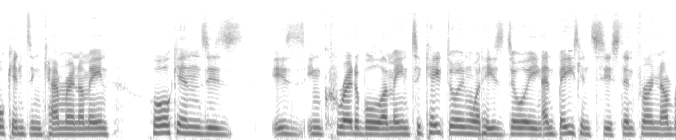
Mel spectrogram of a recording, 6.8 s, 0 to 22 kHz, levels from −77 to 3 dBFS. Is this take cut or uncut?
cut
